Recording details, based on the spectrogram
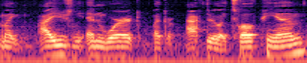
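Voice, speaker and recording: This is a man speaking in a New York accent. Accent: New York City. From US Northeast, New York City (Bronx). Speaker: freelance photographer. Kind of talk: casual interview chat.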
